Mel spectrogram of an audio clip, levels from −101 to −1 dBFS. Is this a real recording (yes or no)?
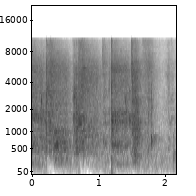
yes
